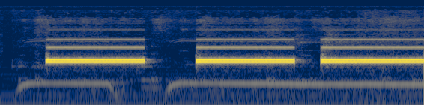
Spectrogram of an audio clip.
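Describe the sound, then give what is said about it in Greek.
A phone's emergency weather alert sounds for dangerous weather: three loud, steady electronic tones, each about a second long, separated by short gaps, with a lower hum under each tone. “Μα χτυπάει συνεχώ! Προειδοποίηση για επικίνδυνα καιρικά φαινόμενα στην περιοχή σα.”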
